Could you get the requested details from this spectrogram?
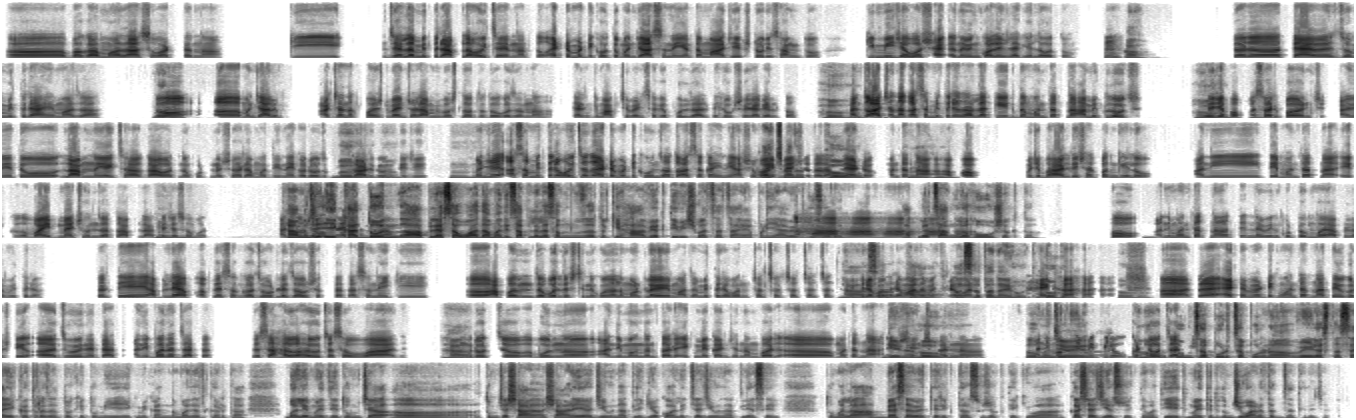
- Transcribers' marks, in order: tapping; other noise; in English: "वाइब"; in English: "वाइब"; laughing while speaking: "नाही का?"; "मैत्री" said as "मित्रीव"; drawn out: "अ"
- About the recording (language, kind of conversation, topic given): Marathi, podcast, मित्रांकडून मिळणारा आधार आणि कुटुंबाकडून मिळणारा आधार यातील मूलभूत फरक तुम्ही कसा समजावाल?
